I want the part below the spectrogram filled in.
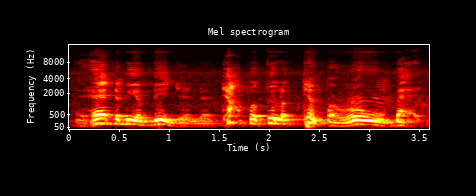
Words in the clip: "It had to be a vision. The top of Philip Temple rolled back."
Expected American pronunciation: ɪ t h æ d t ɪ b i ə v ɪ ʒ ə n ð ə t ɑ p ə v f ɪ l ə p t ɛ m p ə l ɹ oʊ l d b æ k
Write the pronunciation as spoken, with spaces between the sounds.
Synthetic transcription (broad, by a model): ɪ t h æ d t ɪ b i ə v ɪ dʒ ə n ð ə t ɑ p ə f ɪ l ə p t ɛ m p ə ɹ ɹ oʊ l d b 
